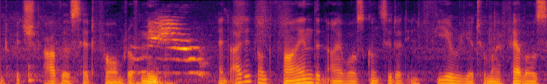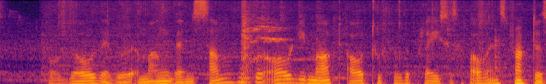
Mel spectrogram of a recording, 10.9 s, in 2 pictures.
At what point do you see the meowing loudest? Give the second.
2 s.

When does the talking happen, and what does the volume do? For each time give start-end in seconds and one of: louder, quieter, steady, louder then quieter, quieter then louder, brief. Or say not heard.
0.0-10.8 steady.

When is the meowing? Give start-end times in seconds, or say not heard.
1.3-2.9, 7.8-8.8.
